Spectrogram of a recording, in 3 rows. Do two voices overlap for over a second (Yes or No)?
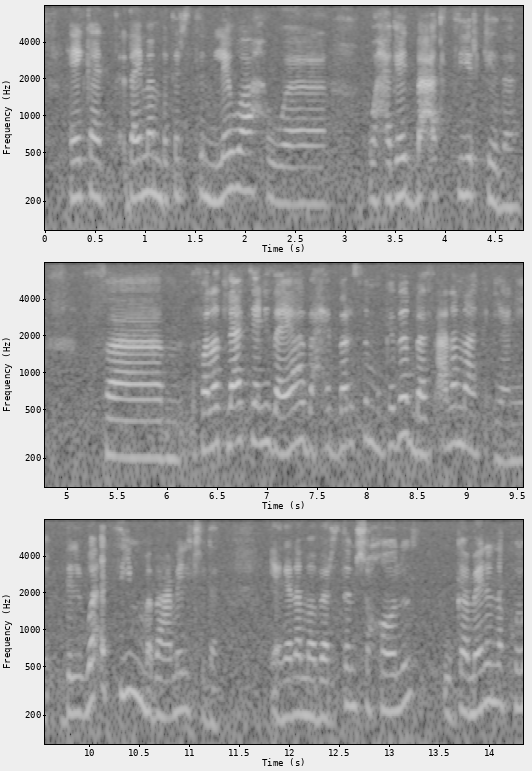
No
